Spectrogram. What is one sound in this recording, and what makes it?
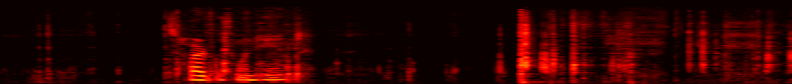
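A metal tin clicks and clatters as its lid is handled.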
